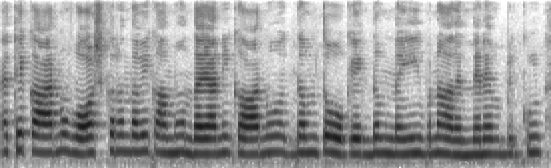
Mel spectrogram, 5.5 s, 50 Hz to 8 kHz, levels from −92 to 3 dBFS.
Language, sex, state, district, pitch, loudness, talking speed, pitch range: Punjabi, female, Punjab, Fazilka, 240 Hz, -15 LUFS, 230 wpm, 230-250 Hz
